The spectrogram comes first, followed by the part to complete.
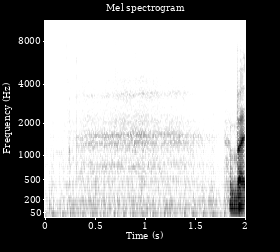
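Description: A man's faint, drawn-out breath at the microphone, then speech starting again near the end.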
